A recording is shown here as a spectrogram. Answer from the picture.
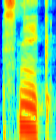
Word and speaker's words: sněg: Donc neige se dit sneak en bas sorab mais sny en haut sorab.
